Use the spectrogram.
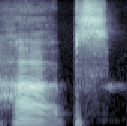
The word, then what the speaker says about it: herbs: So Don't get me started on how you guys say herbs. Herbs? Yes, because if it's not H is silent.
